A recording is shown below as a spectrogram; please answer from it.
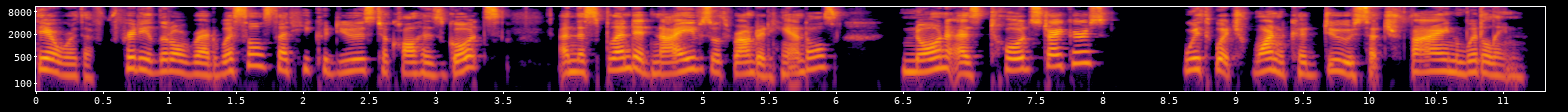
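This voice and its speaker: A woman's voice: mid-range voice, unhurried, no room sound, clean studio sound. A woman reading a classic children's story aloud as scripted narration. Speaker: audiobook reader.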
